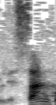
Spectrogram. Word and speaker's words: Lessing: Aquí tenéis otro autor que sale bastante, que es Lessing, o Lessing, como se pronuncia, conocido por su obra Laoconte, ensayo sobre los límites entre pintura y poesía.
